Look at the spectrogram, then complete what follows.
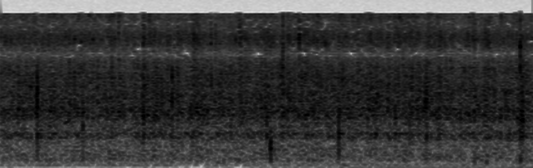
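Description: Oil sizzling steadily in a cast-iron skillet holding chicken drumsticks, onion and dry penne, with a few faint pops.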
